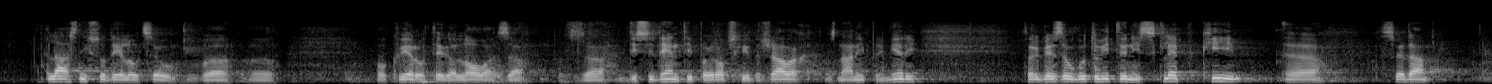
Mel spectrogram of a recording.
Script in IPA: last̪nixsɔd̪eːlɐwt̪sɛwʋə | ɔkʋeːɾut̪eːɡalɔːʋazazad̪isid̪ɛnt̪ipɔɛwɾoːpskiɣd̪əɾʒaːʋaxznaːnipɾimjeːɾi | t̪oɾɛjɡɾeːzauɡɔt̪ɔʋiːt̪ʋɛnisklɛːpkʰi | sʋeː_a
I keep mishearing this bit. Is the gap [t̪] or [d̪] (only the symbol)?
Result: d̪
